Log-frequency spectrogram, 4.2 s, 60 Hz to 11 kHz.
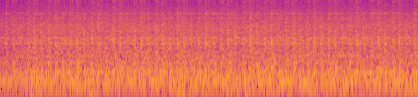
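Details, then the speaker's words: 2004 Ford F-150 V8 with aftermarket cam phasers, just warmed up: rough, shaking idle with busy ticking valvetrain noise from both sides and the check engine light flashing. A cam phaser problem is suspected; no oil pressure gauge is fitted. "noises I can hear it actually on I think on both sides check engine light flashing"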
